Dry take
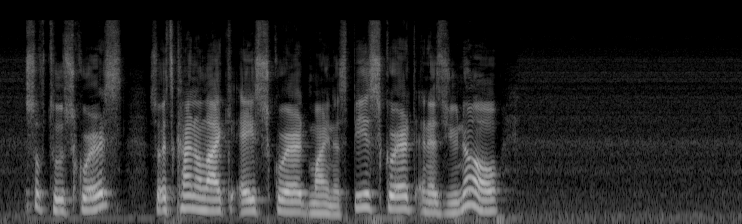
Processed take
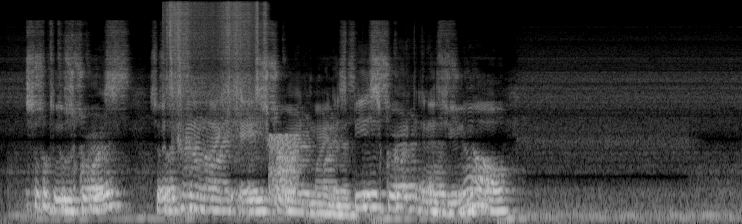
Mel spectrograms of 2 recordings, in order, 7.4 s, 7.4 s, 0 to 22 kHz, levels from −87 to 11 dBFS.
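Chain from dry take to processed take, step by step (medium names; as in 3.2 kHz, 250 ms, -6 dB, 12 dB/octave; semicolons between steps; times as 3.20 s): 1.63–2.59 s: zero-crossing glitches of -21 dBFS; in parallel at +0.5 dB: compression, threshold -29 dBFS, peak gain reduction 15 dB; on the sum: peak limiter -16.5 dBFS, peak gain reduction 11 dB; LFO notch square 0.29 Hz 760–1900 Hz; 2.69–2.89 s: painted sound noise 260–2100 Hz -23 dBFS; reverberation RT60 0.30 s, pre-delay 73 ms, DRR -1.5 dB; trim -2.5 dB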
